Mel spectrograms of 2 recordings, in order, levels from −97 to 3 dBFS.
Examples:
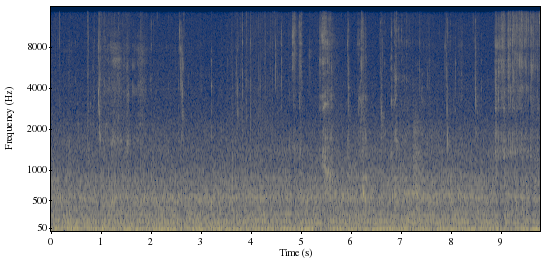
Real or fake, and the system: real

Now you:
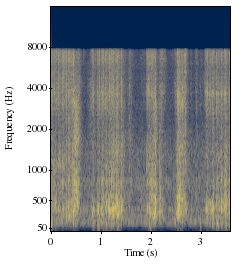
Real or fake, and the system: fake, vocoder, Vocos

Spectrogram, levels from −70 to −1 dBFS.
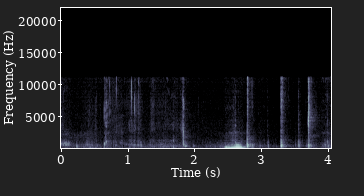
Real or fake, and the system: fake, vocoder, BigVGAN v2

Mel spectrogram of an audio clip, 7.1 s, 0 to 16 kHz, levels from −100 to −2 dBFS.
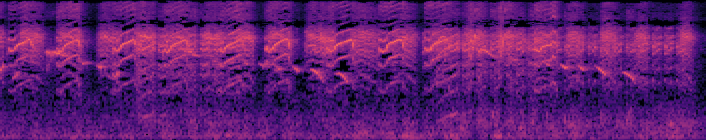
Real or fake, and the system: real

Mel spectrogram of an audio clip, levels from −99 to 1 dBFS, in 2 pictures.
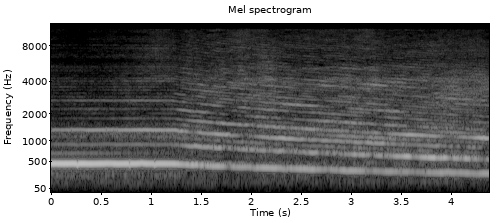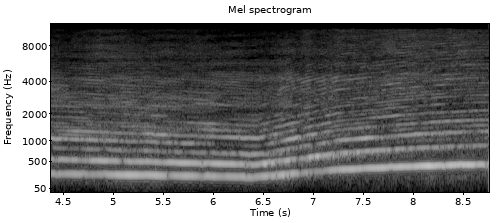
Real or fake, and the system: fake, vocoder, BigVGAN v2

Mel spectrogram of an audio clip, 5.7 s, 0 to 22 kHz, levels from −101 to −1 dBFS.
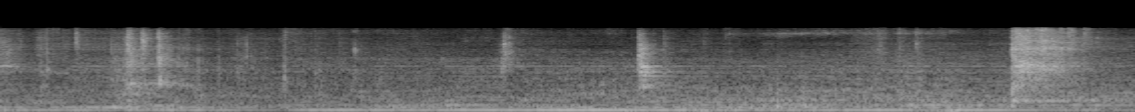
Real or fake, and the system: fake, codec, SNAC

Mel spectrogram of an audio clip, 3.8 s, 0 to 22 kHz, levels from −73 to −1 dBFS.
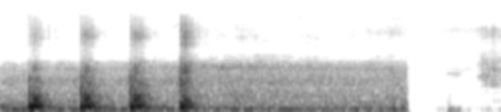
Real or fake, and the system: real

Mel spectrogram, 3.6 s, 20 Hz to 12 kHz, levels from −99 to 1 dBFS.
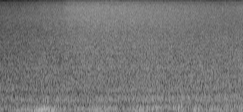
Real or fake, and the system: fake, vocoder, Vocos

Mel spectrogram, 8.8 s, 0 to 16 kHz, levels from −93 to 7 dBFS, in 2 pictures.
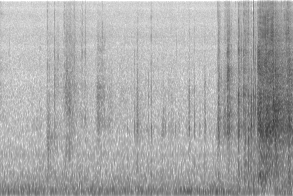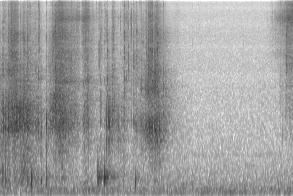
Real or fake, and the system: real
